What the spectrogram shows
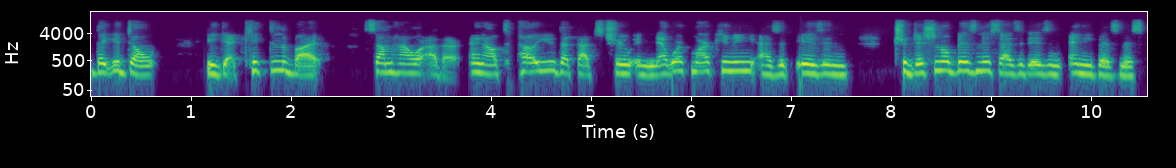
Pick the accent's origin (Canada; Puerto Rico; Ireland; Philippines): Canada; now in United States; I am originally from Canada and I live in the US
